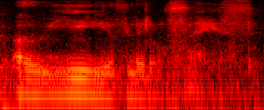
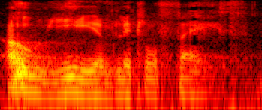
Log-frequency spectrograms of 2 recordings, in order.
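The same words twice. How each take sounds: First: Soft, much quieter and kind; gentle, understanding. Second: Stern scolding read. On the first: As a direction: say it with a gentle shake of the head. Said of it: "you could read it more gently". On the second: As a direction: scold them gently but firmly. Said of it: "You could read this in a scolding tone". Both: Shown as a demonstration.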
